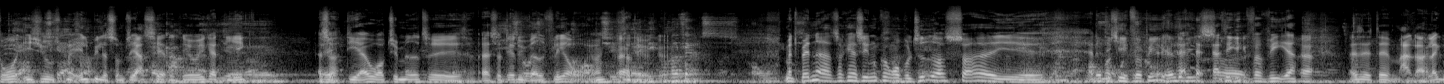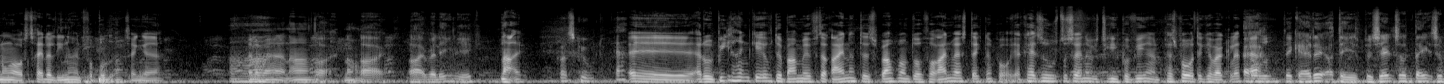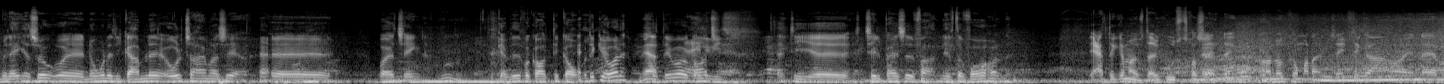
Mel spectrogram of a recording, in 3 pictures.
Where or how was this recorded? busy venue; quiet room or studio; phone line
busy venue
